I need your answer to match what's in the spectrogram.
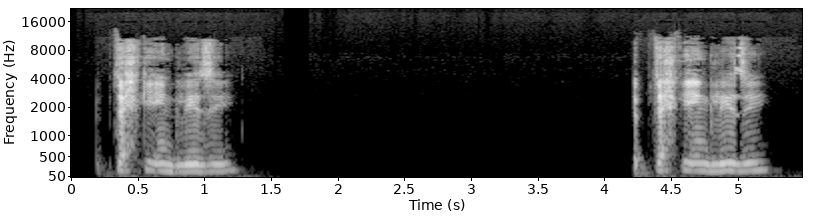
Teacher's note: Forming a question in Arabic can be done simply by rising intonation.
